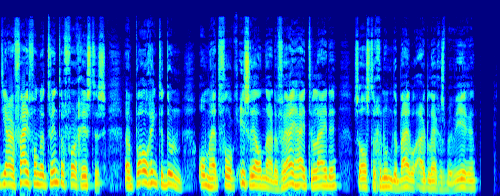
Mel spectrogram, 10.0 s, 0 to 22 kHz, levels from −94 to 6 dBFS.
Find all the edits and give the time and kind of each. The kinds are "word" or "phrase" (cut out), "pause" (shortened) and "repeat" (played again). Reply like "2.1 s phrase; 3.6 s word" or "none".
none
